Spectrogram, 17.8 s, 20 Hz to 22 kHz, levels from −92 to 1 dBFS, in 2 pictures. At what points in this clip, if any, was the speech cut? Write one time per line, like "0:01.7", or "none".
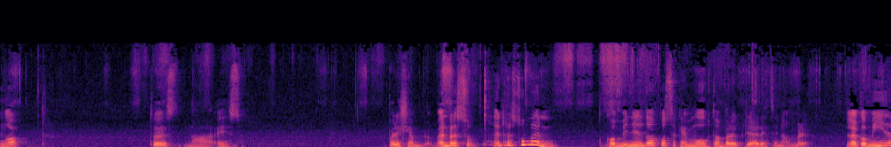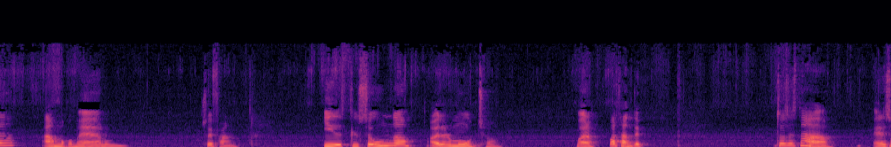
none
